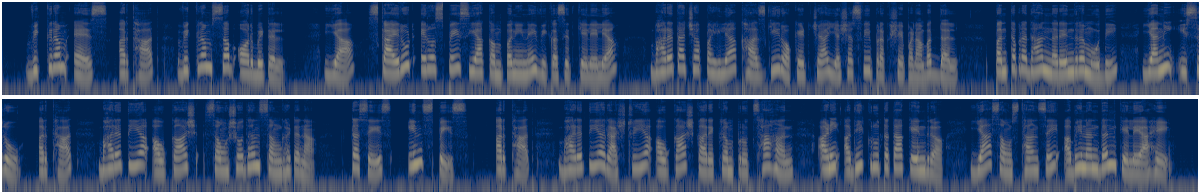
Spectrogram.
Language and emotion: Marathi, neutral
